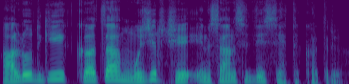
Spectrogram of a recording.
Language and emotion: Kashmiri, neutral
